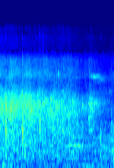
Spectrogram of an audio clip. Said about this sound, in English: You got a sound bite? Maybe a cheering or something? I wish. A clap? No, nothing. Yeah. There you go. Yeah. This one's got crowd noise in the background too at the end.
